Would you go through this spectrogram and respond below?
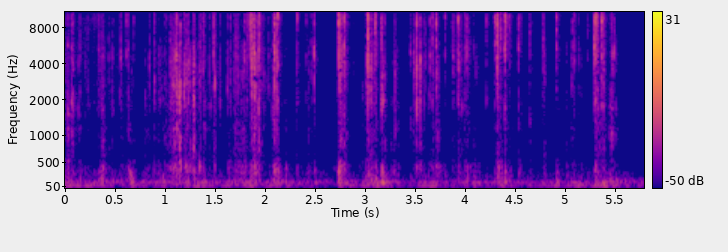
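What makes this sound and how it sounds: Long painted nails and fingertips scratch and rub across a large, clear plastic bag printed with "CASE for MacBook," lying flat with a laptop case inside. The result is a quiet, bright, crinkly rustling made of quick scratchy bursts that rise and fall, with almost no low end.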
